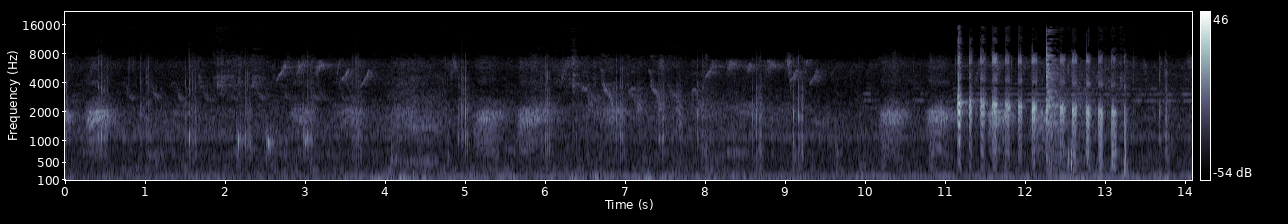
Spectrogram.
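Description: Birds chirping and calling with short, scattered notes, then a loud burst of rapid chattering calls about eleven seconds in that lasts around two seconds.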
